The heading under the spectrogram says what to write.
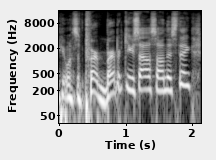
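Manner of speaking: high Southern offer of sauce; Southern bumpkin offer. Acted. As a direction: ask it up high with a Southern twang. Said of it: "a bunch of Southern bumpkins".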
